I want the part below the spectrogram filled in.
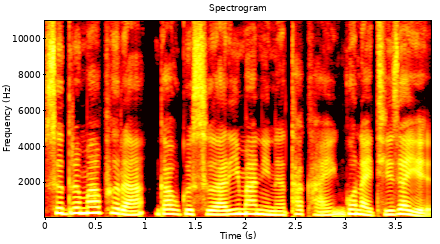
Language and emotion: Bodo, neutral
